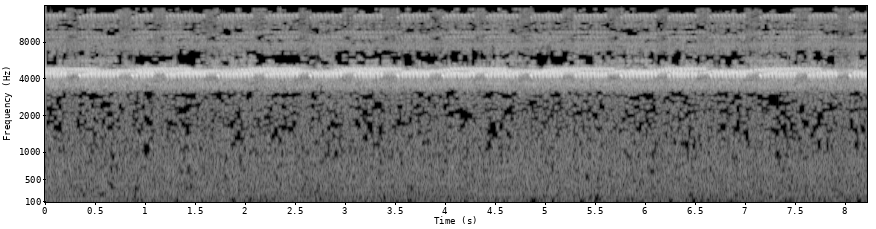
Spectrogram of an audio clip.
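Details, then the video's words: Insect chorus: a steady, dense, high-pitched trill held without a break, with faint shimmering overtones above it and no other clear sounds. "Sound · Nature Sound of nature sounds scenery L · insect"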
